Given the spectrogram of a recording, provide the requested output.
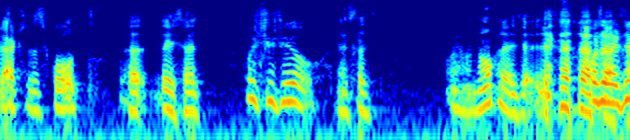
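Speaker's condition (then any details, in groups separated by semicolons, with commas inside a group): Mild cerebral palsy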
